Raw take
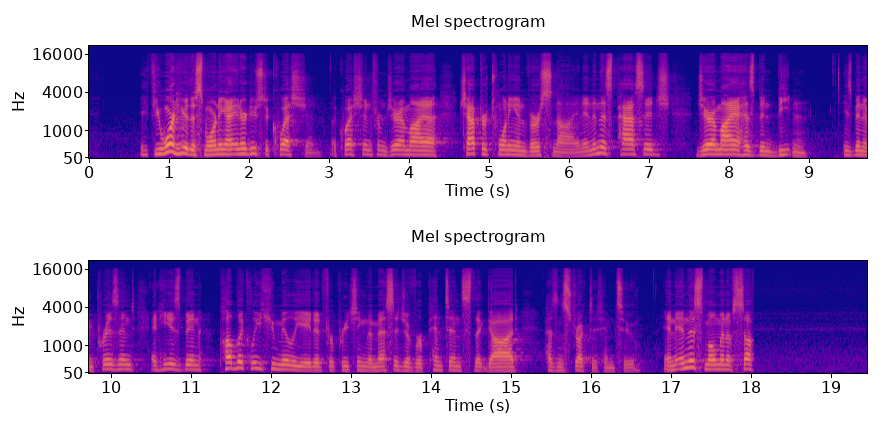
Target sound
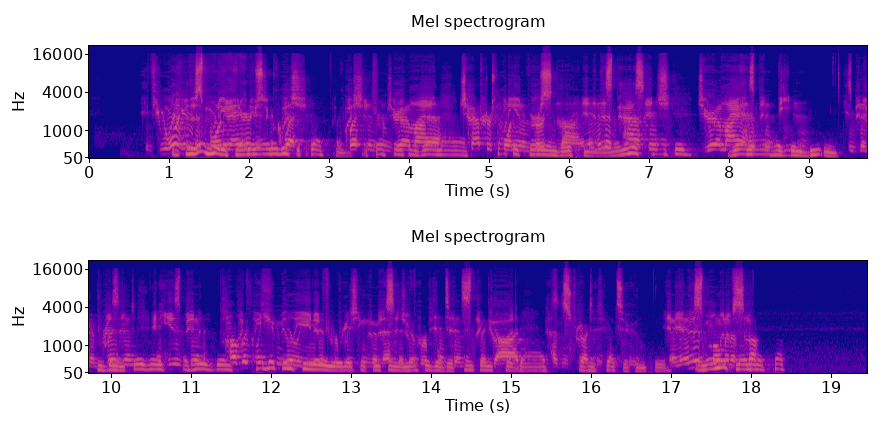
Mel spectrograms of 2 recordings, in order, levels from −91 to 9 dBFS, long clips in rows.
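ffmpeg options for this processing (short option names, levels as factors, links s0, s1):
-filter_complex "[0:a]asettb=1/sr,asplit=3[s0][s1][s2];[s0]atrim=end=1.404[s3];[s1]atrim=start=1.4:end=2.16,asetpts=PTS-STARTPTS,afade=t=in:d=0.004:c=qsin,afade=t=out:st=0.756:d=0.004:c=qsin,highshelf=f=6200:g=9[s4];[s2]atrim=start=2.156[s5];[s3][s4]acrossfade=d=0.004:c1=hsin:c2=qsin[s6];[s6][s5]acrossfade=d=0.004:c1=qsin:c2=hsin,alimiter=limit=0.112:level=0:latency=1:release=14,asoftclip=type=tanh:threshold=0.0944,acrossover=split=430|1500[s7][s8][s9];[s8]adelay=60[s10];[s7]adelay=390[s11];[s11][s10][s9]amix=inputs=3:normalize=0,volume=0.794"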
